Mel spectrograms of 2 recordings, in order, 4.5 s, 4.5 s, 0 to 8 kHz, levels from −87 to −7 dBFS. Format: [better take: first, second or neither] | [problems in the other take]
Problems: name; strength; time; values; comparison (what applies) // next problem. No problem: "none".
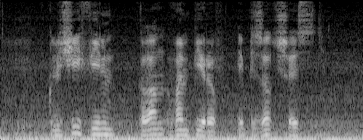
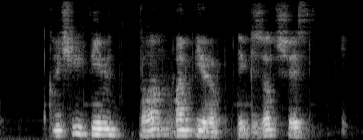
first | noise reduction (neural mask model DeepFilterNet 3)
